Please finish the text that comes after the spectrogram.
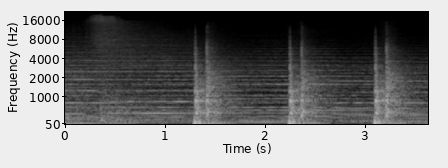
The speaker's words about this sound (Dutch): Een hamer. dat klopt.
